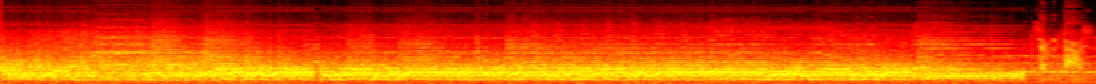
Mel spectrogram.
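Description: Film soundtrack: a loud, steady drone of held tones, the spaceship's rocket-engine effect mixed with the music score.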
